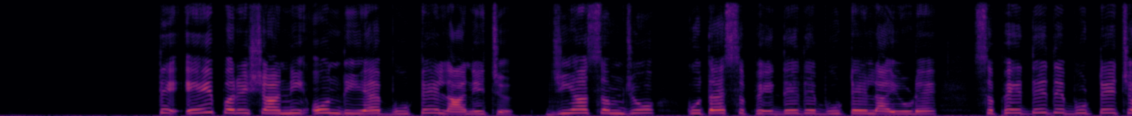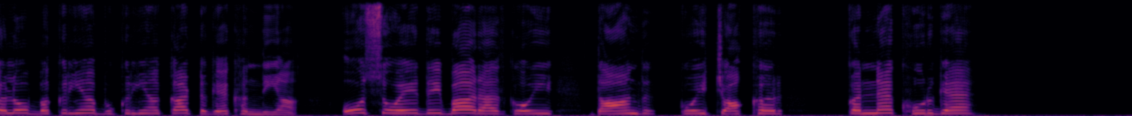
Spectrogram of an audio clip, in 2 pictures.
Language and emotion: Dogri, neutral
